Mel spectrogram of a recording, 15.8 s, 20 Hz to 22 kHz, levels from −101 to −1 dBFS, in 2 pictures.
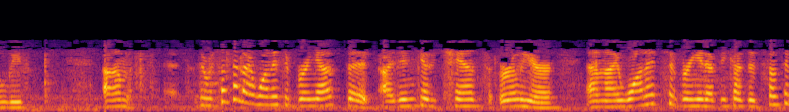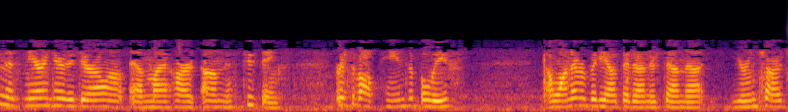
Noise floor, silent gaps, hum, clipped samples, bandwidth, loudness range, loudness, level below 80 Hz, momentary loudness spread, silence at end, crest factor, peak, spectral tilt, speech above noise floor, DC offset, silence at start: -38 dBFS; none; none; under 0.1%; 5.2 kHz; 3 LU; -17 LUFS; -58 dBFS; 12 LU; 0 s; 16 dB; 0 dBFS; -10 dB/octave; 22 dB; under 0.1%; 0 s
